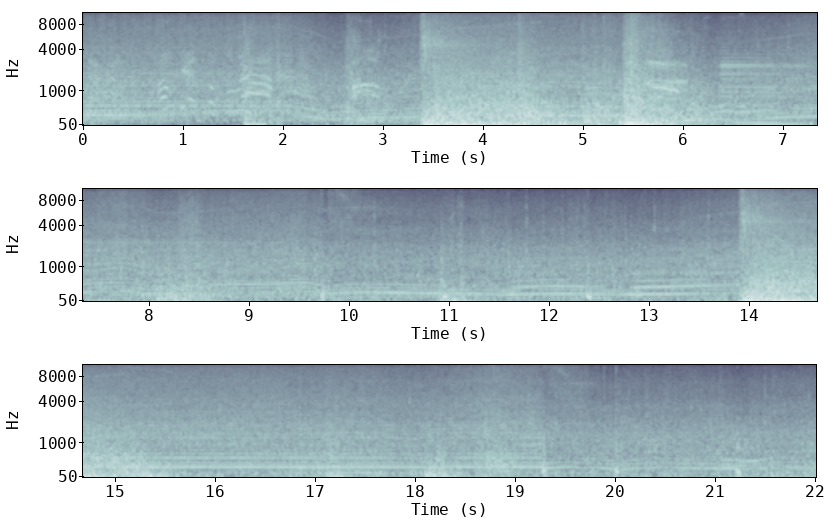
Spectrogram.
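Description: A car engine revs and hums steadily as it drives.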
